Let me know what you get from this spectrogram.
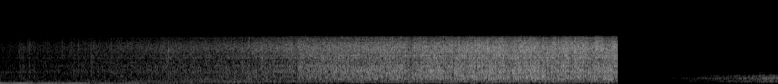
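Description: A rushing noise effect that swells steadily louder for about six seconds, then cuts off abruptly. After a moment of silence, a low humming drone fades in near the end.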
